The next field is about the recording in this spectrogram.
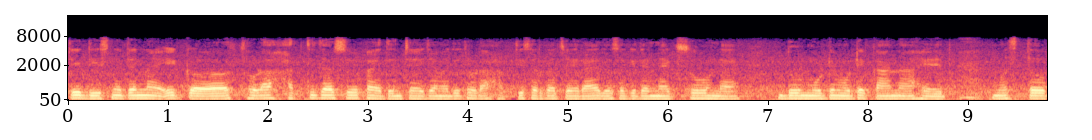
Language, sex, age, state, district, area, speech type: Marathi, male, 18-30, Maharashtra, Nanded, rural, spontaneous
